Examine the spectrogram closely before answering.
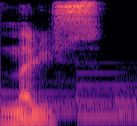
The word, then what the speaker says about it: malus: en latin, alors que le mot mal se prononce malus.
